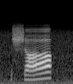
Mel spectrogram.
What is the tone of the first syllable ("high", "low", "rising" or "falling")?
rising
